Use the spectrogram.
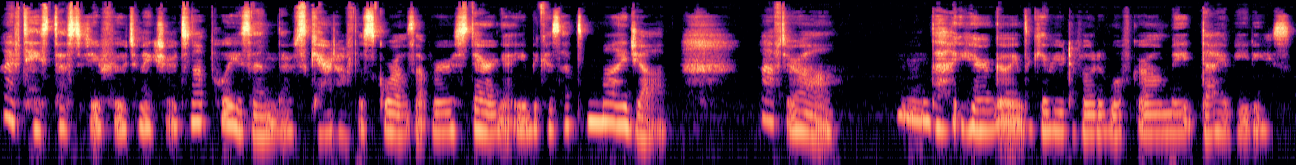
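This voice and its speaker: A woman playing a doting, possessive yandere wolf witch girlfriend in an intimate, breathy whispered ASMR roleplay. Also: unhurried, mellow, exaggerated voice. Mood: teasing, tender. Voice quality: breathy whisper with low creaky murmur. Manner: intimate, tender, clingy, coaxing.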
